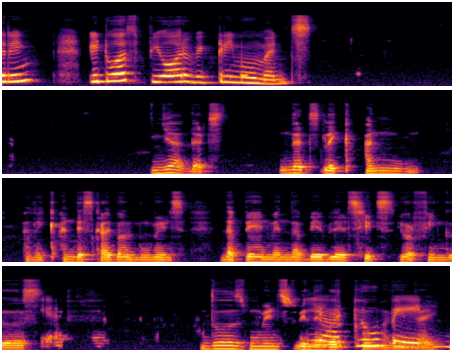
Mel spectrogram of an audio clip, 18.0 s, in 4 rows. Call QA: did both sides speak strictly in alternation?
No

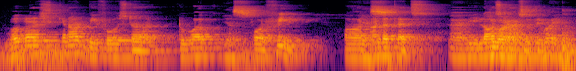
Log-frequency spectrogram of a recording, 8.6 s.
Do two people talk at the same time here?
Yes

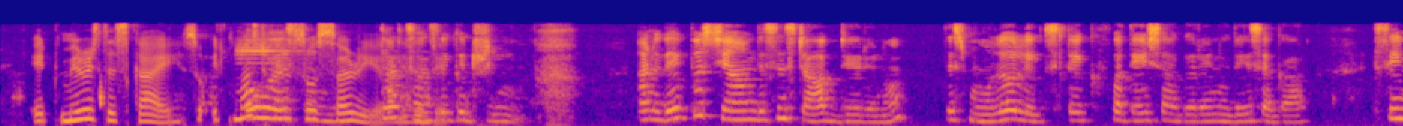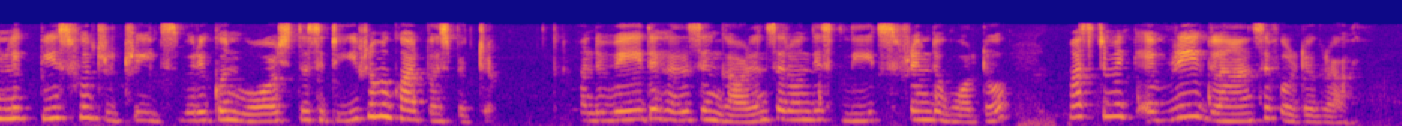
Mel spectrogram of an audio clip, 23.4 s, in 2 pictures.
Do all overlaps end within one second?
No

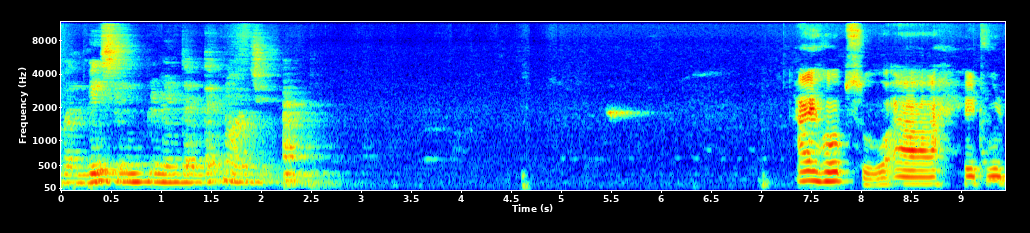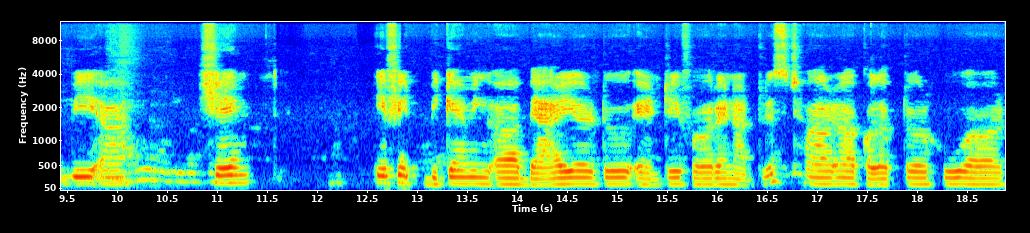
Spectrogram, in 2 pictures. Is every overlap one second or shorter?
Yes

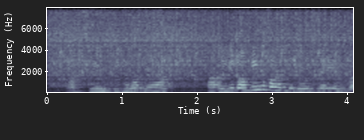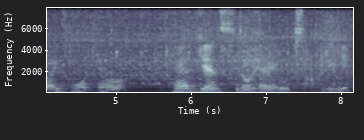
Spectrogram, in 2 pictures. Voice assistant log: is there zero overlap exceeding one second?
No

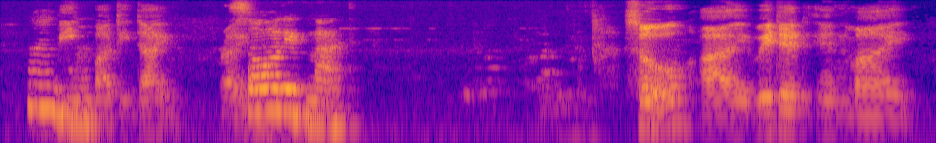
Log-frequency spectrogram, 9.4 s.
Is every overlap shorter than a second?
Yes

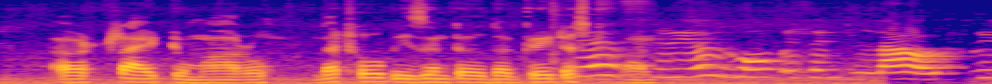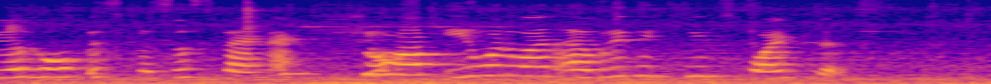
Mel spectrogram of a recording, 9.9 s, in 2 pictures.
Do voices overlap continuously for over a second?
No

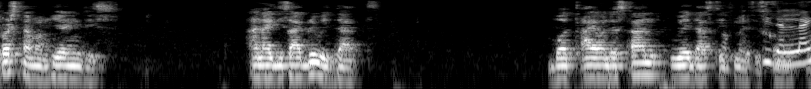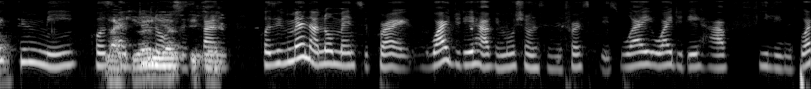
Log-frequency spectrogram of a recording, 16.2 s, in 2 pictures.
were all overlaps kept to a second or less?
No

